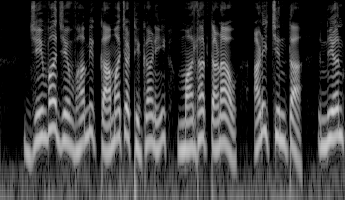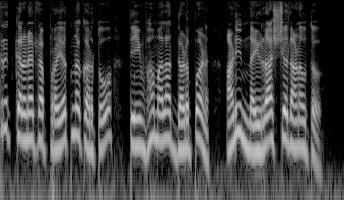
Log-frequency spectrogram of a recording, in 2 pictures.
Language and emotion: Marathi, angry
